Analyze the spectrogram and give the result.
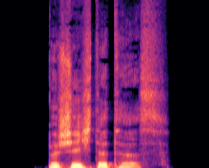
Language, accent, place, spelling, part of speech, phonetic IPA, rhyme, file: German, Germany, Berlin, beschichtetes, adjective, [bəˈʃɪçtətəs], -ɪçtətəs, De-beschichtetes.ogg
- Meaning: strong/mixed nominative/accusative neuter singular of beschichtet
